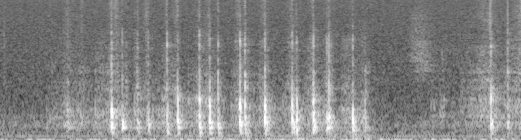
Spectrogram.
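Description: A bamboo paddle hairbrush with wooden pins rests on a wooden table while long nails and fingertips brush across the pins. This produces a quick series of soft, dry wooden clicks and taps with a light, high edge. The clicks cluster in the middle of the clip and return briefly at the end, each one dying away almost instantly.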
